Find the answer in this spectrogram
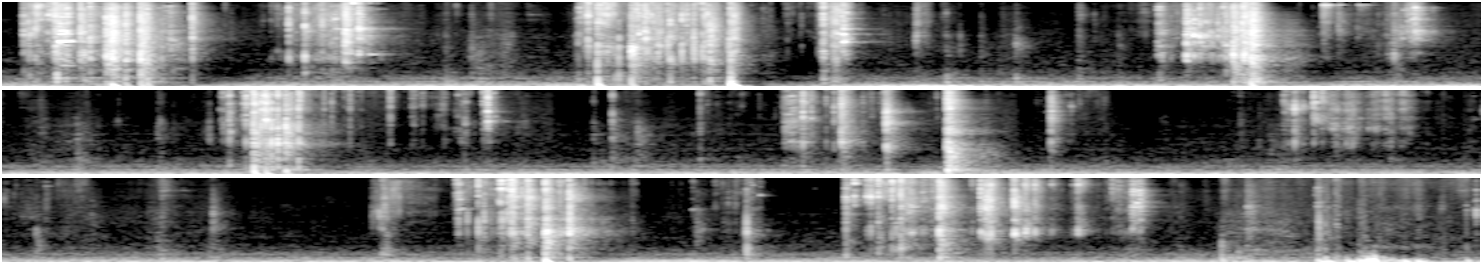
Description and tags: Me standing on broken glass. Useful for broken bones etc.
crunching, Glass, broken, cracking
